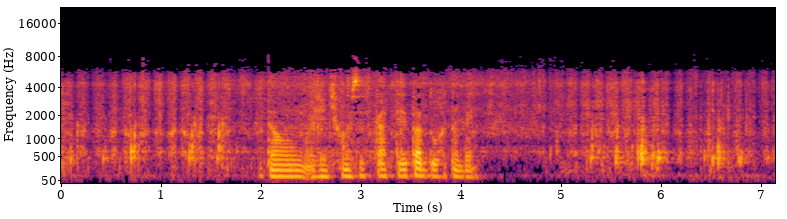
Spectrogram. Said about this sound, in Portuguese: Eu acho que dá pra perceber que eu tô lavando louça, né?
